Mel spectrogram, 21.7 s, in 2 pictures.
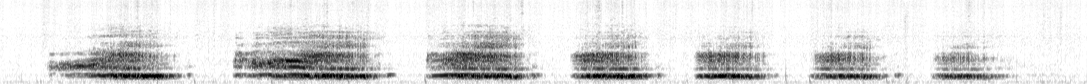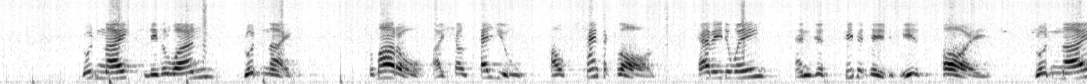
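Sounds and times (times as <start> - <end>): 
lion roaring: 0.5 - 10.2
speech: 11.9 - 13.9, 14.6 - 21.7.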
